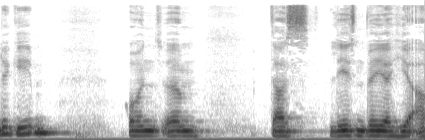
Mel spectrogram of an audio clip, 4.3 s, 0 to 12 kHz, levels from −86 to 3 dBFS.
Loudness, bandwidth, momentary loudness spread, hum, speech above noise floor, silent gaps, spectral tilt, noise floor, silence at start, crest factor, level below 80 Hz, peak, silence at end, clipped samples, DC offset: -21 LUFS; 11 kHz; 11 LU; none; 35 dB; none; -7.5 dB/octave; -55 dBFS; 0 s; 16 dB; -58 dBFS; -6 dBFS; 0 s; under 0.1%; 1%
